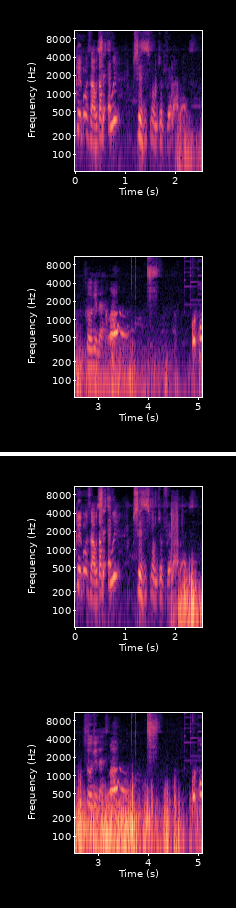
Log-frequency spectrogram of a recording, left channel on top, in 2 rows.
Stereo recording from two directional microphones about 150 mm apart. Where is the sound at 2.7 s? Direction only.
25° right (ahead or behind).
